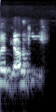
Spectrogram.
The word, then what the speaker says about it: agoge: gay Gogi how do you say that team Agoge yes talk about that what is that word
